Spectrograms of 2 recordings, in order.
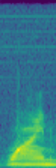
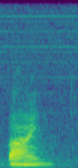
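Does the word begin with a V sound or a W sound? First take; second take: W sound; V sound. First: The word begins with a W sound. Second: The word begins with a V sound. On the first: The speaker calls it right. "instead of wine" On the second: The speaker calls it wrong. "we say Wein ... the W becomes a V sound"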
